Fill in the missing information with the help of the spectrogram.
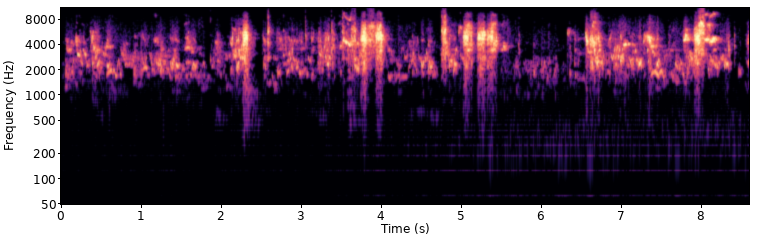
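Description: Budgerigar chirping in a steady stream of bright, scratchy warbles and sharp high chips.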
